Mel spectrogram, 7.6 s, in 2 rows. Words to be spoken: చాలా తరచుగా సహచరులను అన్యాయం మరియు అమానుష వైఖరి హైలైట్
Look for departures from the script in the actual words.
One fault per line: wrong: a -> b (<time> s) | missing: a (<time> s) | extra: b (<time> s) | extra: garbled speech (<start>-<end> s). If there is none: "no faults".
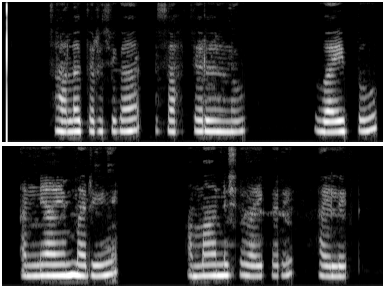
extra: వైపు (3.1 s)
